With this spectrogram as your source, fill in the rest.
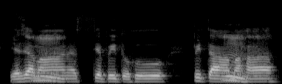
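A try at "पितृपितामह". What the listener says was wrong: పితుహు అంటున్నారండి యజమానస్య పితృపితామః ప్రపిత ఇక్కడ అలా లేదండి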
